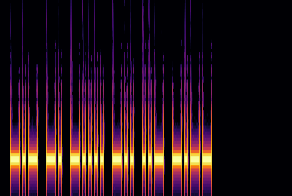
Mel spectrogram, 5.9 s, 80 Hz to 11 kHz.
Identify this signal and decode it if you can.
Morse code, heard as a keyed tone, about 20 wpm, 700 Hz. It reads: KN6DUY
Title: USA Call Signs Repeated 3x 20wpm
